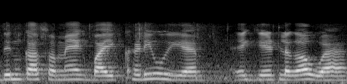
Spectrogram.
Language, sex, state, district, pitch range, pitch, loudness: Hindi, female, Haryana, Rohtak, 200-230 Hz, 215 Hz, -16 LUFS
